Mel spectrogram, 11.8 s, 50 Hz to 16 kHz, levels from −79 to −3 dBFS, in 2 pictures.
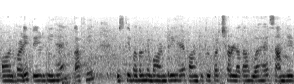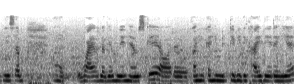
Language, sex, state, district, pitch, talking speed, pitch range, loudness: Hindi, female, Uttar Pradesh, Varanasi, 210 Hz, 180 wpm, 205-220 Hz, -12 LUFS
